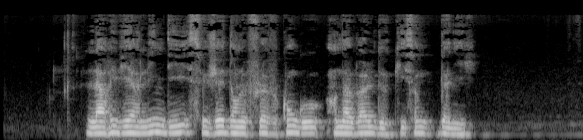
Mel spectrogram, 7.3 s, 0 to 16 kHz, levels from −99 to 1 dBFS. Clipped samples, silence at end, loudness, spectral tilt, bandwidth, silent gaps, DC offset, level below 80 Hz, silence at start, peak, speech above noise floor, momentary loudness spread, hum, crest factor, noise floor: under 0.1%; 1.4 s; -27 LUFS; -6.5 dB/octave; 11.5 kHz; none; under 0.1%; -60 dBFS; 1.05 s; -8 dBFS; 47 dB; 7 LU; none; 20 dB; -73 dBFS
